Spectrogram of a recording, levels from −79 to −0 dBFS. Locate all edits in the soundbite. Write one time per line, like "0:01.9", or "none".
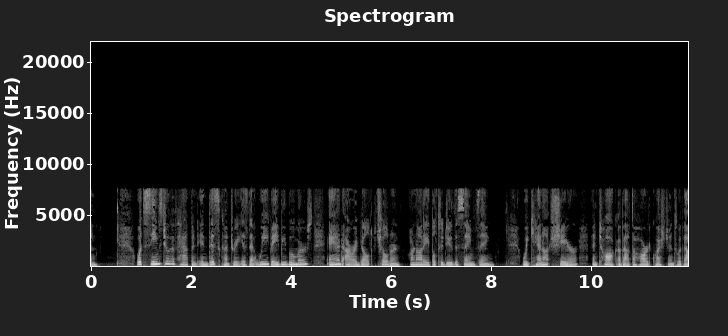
0:03.6

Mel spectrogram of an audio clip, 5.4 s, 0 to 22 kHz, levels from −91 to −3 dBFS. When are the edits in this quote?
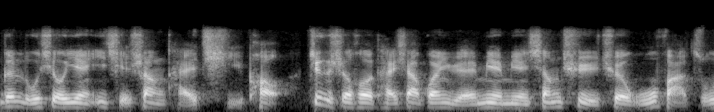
none

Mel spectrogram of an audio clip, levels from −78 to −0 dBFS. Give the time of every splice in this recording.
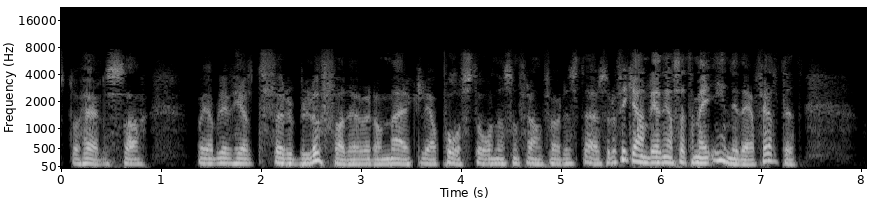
none

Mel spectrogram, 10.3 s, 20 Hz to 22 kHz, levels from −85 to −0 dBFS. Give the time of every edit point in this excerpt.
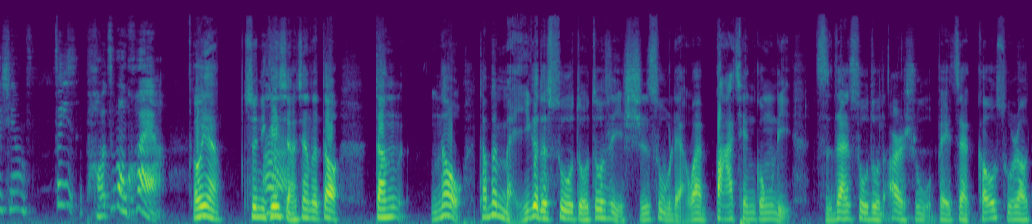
0:04.3

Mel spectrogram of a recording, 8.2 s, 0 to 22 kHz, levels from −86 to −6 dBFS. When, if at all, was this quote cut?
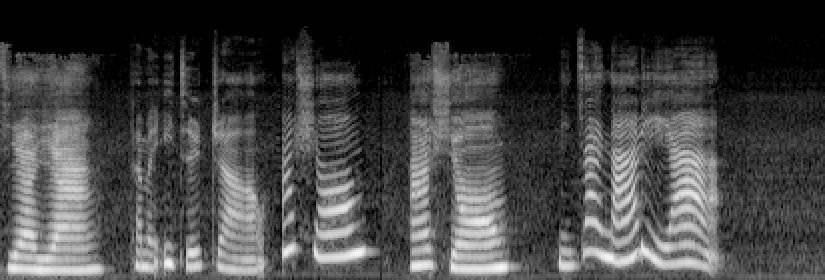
0:01.2
0:02.7

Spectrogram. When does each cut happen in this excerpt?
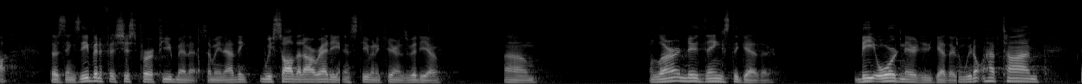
0:03.4
0:04.9
0:09.6

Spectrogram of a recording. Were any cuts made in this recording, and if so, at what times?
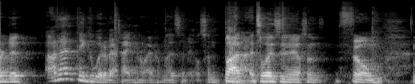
0:01.2

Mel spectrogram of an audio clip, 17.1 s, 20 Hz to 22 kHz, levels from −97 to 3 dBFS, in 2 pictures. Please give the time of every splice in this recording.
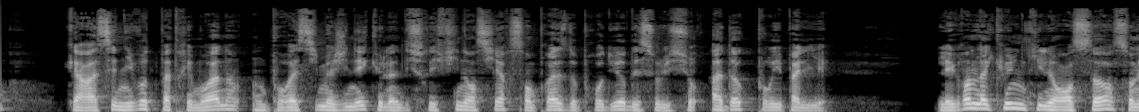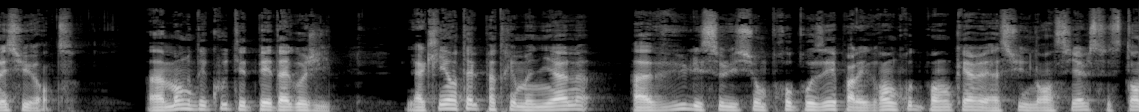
0:06.8

